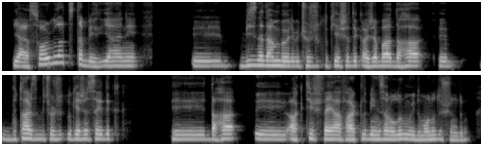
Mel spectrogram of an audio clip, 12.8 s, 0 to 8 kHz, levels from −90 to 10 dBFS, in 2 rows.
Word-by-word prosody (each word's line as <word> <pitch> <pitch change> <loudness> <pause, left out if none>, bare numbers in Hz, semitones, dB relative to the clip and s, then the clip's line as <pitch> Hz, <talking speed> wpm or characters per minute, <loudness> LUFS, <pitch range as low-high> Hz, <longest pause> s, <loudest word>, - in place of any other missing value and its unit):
Ya, 150 -4 +2
sorgulattı 240 - 0
tabii. 155 -6 -2
Yani, 155 0 -2 0.7
eee, 155 0 -3 0.2
"Biz 170 +4 -1
neden 170 -1 +4
böyle 155 -1 +2
bir 155 - -3
çocukluk 150 0 -8
yaşadık? 155 0 -2
Acaba 150 +1 +4
daha, 155 +2 +1 0.2
eee, 155 -1 -4 0.4
bu 140 -2 -6
tarz 155 -1 +3
bir 145 - -7
çocukluk 150 +1 -4
yaşasaydık, 155 0 -1 0.6
eee, 145 -1 -3
daha, 155 +3 +3 0.2
eee, 145 -2 -1
aktif 150 +2 -1
veya 145 -1 +6
farklı 140 +2 +1
bir 150 - +2
insan 145 0 +2
olur 145 +2 +2
muydum?", 140 -3 0
onu 140 +1 +1
düşündüm. 130 -2 -7
150 Hz, 145 wpm, -23 LUFS, 145-155 Hz, 0.7 s, veya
